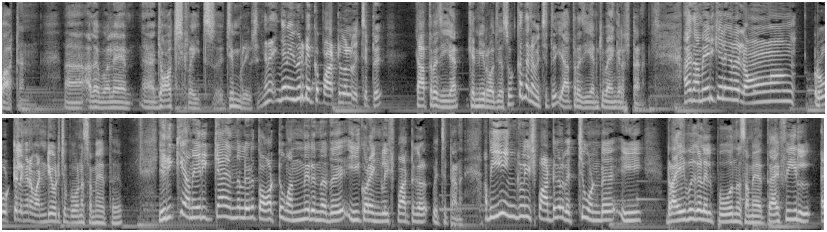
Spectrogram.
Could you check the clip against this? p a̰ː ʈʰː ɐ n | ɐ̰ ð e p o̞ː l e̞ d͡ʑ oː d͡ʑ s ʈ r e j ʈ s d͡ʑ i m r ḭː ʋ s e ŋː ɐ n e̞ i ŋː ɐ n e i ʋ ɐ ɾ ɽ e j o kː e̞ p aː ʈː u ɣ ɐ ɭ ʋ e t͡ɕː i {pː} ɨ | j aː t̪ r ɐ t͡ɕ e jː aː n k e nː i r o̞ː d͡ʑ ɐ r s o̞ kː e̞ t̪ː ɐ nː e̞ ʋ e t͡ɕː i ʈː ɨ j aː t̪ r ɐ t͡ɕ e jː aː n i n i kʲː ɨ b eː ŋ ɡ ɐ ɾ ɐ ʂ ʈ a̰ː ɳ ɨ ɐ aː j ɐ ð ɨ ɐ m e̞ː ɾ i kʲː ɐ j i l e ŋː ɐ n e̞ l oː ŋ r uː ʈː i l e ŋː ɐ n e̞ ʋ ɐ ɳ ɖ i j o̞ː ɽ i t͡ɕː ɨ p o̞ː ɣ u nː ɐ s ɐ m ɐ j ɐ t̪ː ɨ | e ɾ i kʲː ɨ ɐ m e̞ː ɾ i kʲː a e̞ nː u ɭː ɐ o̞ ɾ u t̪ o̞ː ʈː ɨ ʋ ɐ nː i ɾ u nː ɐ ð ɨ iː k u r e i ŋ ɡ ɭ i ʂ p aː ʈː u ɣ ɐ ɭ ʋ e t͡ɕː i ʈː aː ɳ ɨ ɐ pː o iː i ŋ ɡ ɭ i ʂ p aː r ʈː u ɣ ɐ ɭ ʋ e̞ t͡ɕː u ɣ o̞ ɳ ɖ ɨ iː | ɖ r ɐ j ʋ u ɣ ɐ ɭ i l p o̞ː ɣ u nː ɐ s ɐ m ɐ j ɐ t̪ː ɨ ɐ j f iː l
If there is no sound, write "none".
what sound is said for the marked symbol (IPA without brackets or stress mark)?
ʈː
